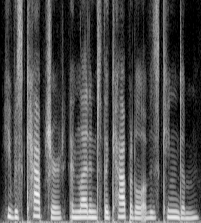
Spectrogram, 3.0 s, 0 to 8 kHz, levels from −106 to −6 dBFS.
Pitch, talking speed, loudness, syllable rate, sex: 210 Hz, 220 wpm, -20 LUFS, 6.0 syllables/s, female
